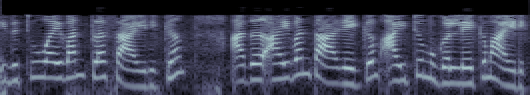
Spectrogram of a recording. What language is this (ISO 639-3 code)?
mal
